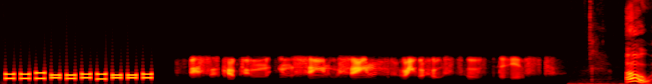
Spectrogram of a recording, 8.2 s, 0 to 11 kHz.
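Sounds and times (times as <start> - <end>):
touch-tone dialing beeps as a phone number is keyed in: 0.1 - 1.9
speech: 7.9 - 8.1.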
